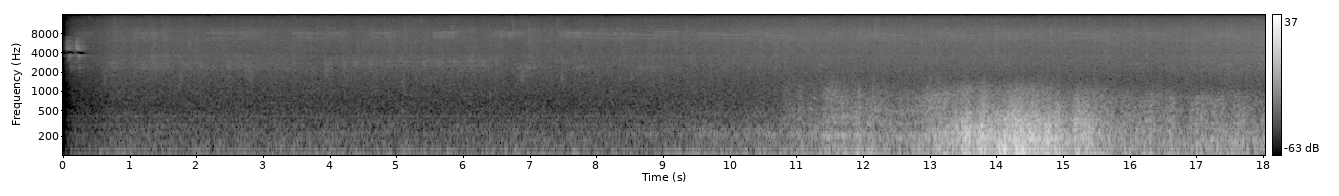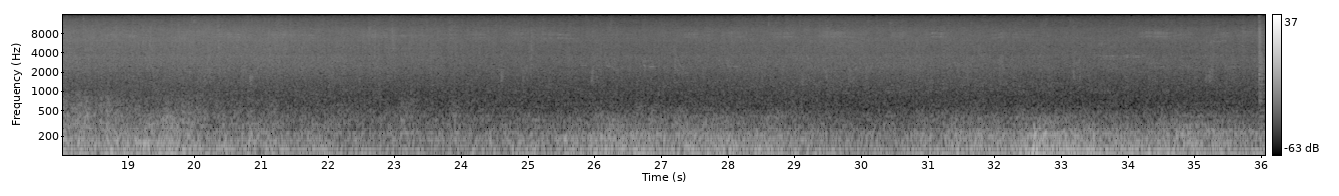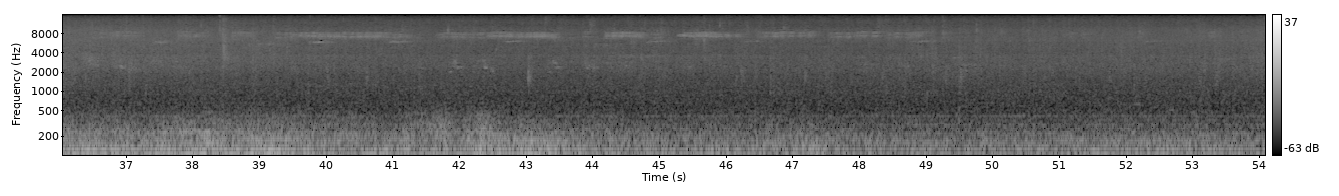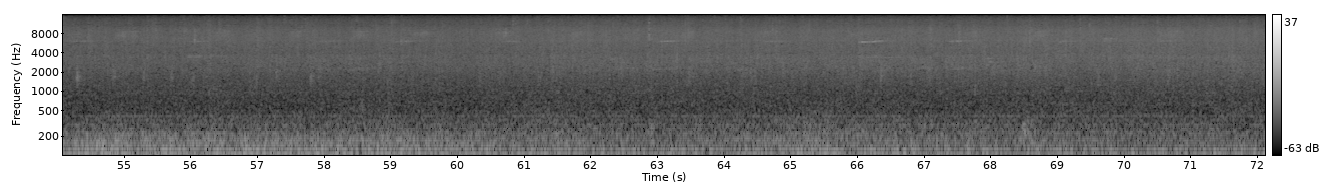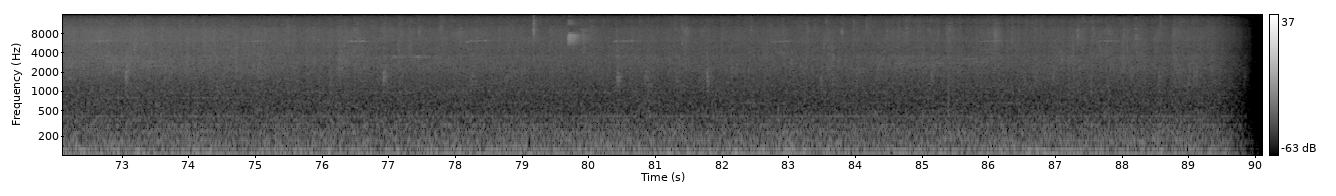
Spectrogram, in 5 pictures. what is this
Thunder and Rain 2
Storm, Thunder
